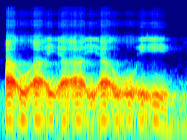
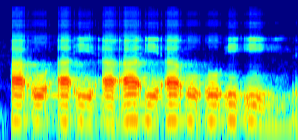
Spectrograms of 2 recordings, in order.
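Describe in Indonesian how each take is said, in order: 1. Urutan ini dibaca dengan tempo paling cepat. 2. Urutan ini dibaca dengan tempo cepat. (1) "Dipercepat lagi"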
